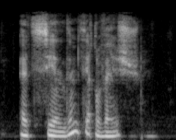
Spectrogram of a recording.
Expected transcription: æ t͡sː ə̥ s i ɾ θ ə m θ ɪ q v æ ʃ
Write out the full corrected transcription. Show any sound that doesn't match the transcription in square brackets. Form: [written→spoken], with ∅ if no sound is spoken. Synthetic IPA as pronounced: æ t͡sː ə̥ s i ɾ [θ→ð] ə m θ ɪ q v æ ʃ

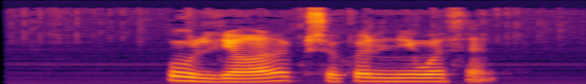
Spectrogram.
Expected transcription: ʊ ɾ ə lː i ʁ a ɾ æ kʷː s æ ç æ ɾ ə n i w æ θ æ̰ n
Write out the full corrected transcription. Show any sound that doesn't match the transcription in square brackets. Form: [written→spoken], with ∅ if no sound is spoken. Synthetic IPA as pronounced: ʊ ɾ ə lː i ʁ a ɾ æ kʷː s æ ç æ [ɾ→l] ə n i w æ θ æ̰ n

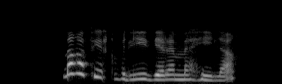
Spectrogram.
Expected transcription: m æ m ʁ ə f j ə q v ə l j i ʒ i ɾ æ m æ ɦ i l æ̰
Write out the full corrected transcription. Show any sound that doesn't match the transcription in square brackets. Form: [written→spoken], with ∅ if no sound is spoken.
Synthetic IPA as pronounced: m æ [m→∅] ʁ ə f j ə q v ə l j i [ʒ→ð] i ɾ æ m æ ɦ i l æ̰

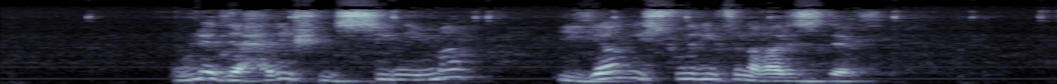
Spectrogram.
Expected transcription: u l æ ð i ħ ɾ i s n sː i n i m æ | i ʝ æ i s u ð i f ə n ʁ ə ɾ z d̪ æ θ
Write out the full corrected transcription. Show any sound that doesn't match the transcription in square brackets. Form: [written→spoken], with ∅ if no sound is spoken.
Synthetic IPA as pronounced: u l æ ð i ħ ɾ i [s→ʃ] n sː i n i m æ | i ʝ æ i s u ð i f ə n ʁ ə ɾ z d̪ æ θ

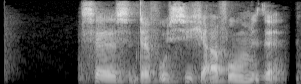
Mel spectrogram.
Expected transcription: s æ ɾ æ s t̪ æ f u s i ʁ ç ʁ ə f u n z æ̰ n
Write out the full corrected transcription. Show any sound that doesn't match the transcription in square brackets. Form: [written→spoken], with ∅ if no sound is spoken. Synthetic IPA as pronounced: s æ ɾ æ s [t̪→d̪] æ f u s i [ʁ→∅] ç ʁ ə f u [n→m] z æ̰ n

